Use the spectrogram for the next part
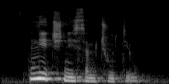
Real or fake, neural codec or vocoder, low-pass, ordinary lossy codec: real; none; 14.4 kHz; none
